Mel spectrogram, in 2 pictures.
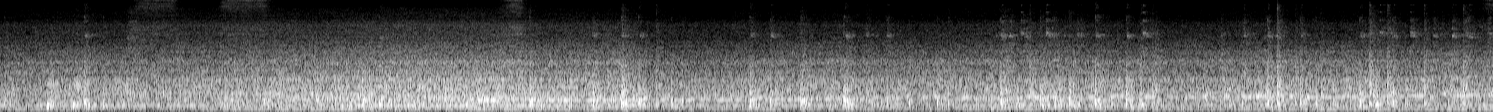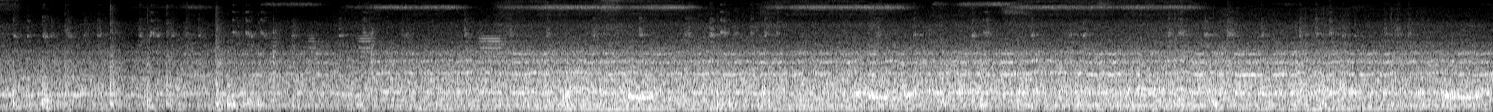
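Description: Tobu Railway electric train running along the line, heard from inside the front cab: steady running noise of wheels on rail with a low hum. About two-thirds of the way through, a steady whine of several pitches joins in and the sound grows a little louder.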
